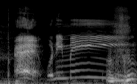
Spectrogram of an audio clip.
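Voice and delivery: high, drawn-out mock pleading; slow, squeaky comic protest; mock whining protest. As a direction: stretch it out way up high, playing hurt. Acting out his own future protest.

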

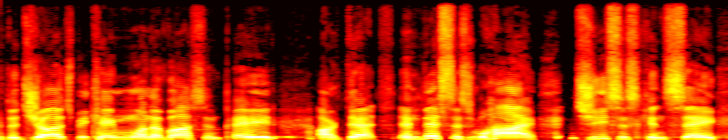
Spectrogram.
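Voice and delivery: loud, high, ringing preaching; preaching at full force. Acted. Preacher proclaims the gospel to his church, full-force preaching. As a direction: proclaim it like the climax of the sermon.

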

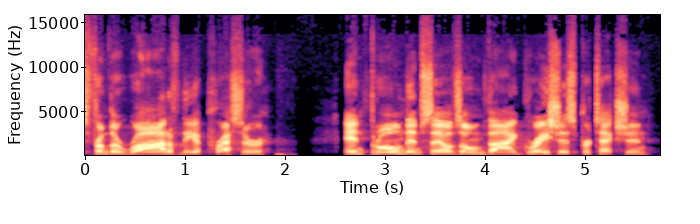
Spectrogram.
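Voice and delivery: slow, lifted solemn prayer reading; solemn old prayer. Retold or imitated. Pastor reading an old Congress prayer to the congregation, slow and solemn. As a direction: intone it like an eighteenth-century pastor at prayer. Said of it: "I wish I could go around talking like this today".

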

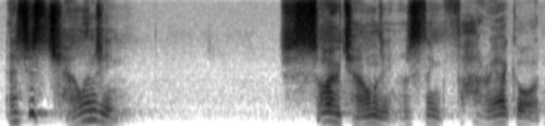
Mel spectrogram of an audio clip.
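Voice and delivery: soft, low musing; hushed, challenged awe; humbled reflection. Real, not acted. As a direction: let it sink in quietly, almost to yourself. Humbled reflection after the story.

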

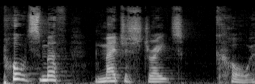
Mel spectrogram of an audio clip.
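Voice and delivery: said slowly, word by word; slow careful pronunciation. Shown as a demonstration. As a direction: spell out each word carefully. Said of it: "That's a difficult thing to say".

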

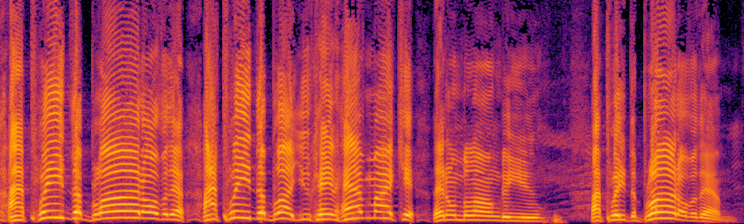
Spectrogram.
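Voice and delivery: high, forceful preaching shout; commanding warfare prayer. Acted. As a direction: order the enemy off your children. Acting out driving off the devil.

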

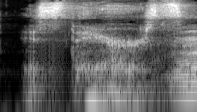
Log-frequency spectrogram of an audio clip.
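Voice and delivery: breathy stage whisper for the reveal; dramatic whisper. Acted. Talk show host whispering the shocking claim to the guest, dramatic whisper. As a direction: whisper it like a juicy secret.

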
